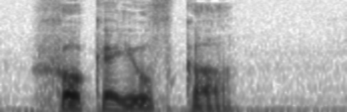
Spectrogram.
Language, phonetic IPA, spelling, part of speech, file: Polish, [ˌxɔkɛˈjufka], hokejówka, noun, Pl-hokejówka.ogg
